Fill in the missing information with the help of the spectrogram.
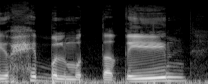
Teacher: युहिब्बुल मुत्तक़ीन, युहिब्बु को युहिब्बु ना पड़िएगा क्योंकि यहाँ पे हा है, हा। मुत्तक़ीन में काफ मोटा रखिएगा, अक्सर क्या होता है ज़ेर की सूरत में काफ बारीक हो जाता है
